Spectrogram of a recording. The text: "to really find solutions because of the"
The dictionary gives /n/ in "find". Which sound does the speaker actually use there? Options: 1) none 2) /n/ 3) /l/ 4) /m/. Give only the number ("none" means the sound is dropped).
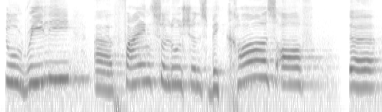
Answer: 2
